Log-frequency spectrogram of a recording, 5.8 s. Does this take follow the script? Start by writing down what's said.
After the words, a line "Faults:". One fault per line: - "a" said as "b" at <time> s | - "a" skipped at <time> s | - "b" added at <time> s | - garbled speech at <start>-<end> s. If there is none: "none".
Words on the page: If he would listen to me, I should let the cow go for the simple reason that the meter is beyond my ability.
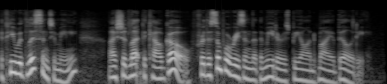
If he would listen to me, I should let the cow go for the simple reason that the meter is beyond my ability.
Faults:
none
